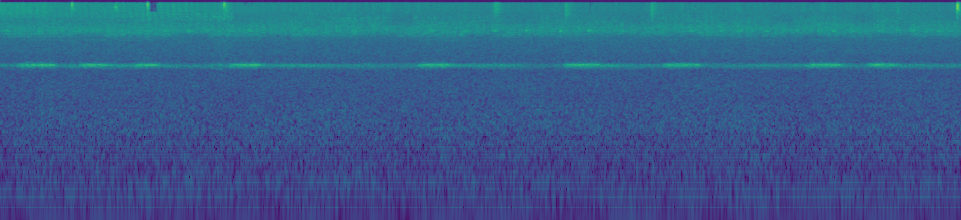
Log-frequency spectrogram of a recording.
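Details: Crickets sing on a Crimean night in the south as a night breeze blows, high steady trill with periodic brighter pulse groups every second or two, a fainter upper whine, and soft background hiss.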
